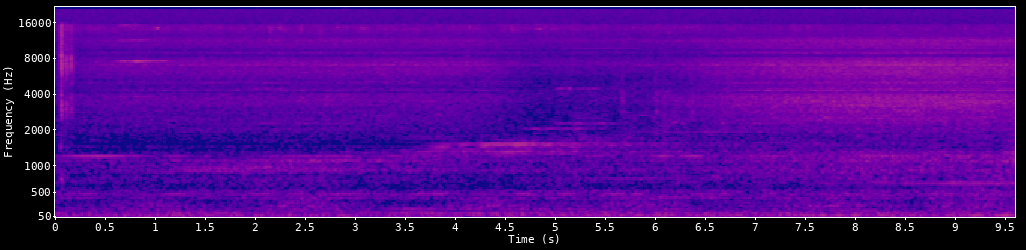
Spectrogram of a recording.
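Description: A spacecraft's engine hums low and steady.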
